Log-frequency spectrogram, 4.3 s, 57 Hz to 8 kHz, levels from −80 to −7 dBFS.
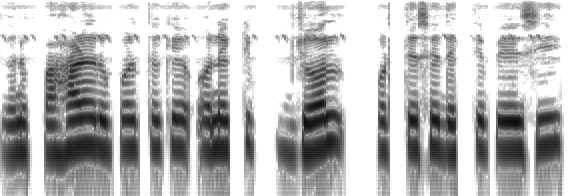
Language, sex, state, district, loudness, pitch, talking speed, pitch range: Bengali, male, Assam, Hailakandi, -20 LUFS, 190 Hz, 125 wpm, 185-200 Hz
